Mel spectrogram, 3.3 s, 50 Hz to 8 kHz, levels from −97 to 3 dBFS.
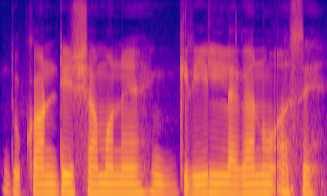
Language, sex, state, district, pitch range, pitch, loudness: Bengali, male, Assam, Hailakandi, 125-130 Hz, 125 Hz, -17 LUFS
